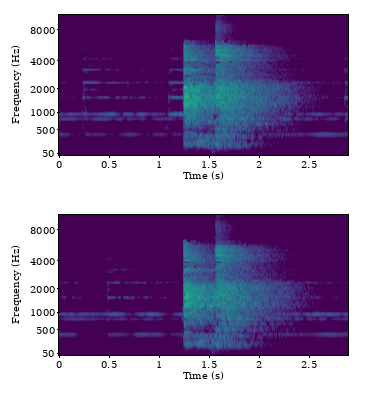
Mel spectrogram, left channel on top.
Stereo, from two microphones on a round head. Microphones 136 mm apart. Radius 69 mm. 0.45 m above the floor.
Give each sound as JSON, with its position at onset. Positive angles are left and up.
{"t": 1.2, "sound": "a clap", "side_deg": -10, "distance_m": 1.1}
